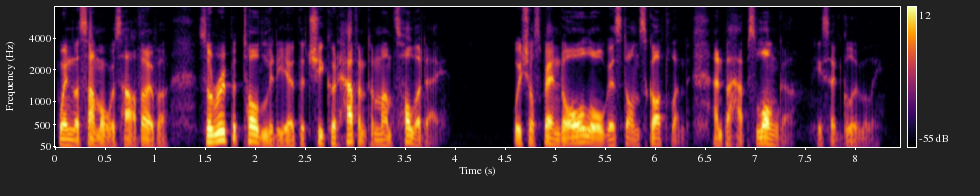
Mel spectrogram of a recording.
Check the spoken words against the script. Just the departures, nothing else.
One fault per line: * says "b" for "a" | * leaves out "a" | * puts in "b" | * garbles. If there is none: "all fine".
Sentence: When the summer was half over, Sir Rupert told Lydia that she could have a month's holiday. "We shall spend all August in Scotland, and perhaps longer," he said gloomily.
* says "haven't" for "have"
* says "on" for "in"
